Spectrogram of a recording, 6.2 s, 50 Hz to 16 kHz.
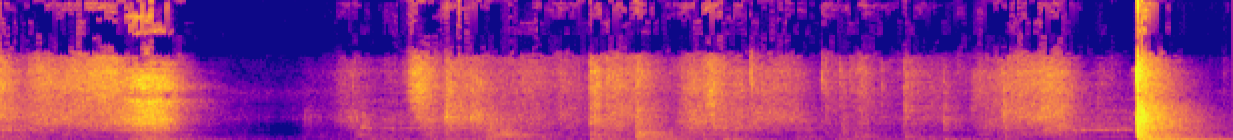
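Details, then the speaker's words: Glass shower door after WD-40 on the previously squeaking hinges, a temporary fix in place of silicone grease: it swings with no squeak, then closes with a firm knock; the sagging door was also adjusted and the seals replaced. "О, как новенькие заиграли."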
